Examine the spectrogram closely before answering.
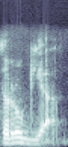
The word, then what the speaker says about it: Rugia: Now, is it pronounced Rugia or Rugia? Actually, I pronounce it Rugia, okay, Rugia.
